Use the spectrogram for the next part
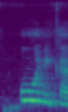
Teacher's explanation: Eu tenho 3 sílabas e a antepenúltima sílaba é mais forte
